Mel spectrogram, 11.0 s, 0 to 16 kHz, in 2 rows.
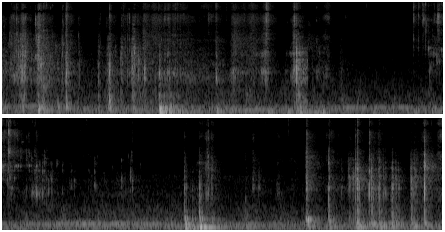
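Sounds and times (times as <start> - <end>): juice pouring into a cup: 5.2 - 7.2.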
